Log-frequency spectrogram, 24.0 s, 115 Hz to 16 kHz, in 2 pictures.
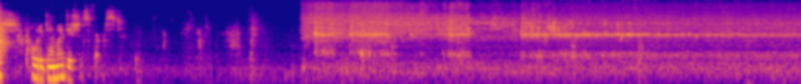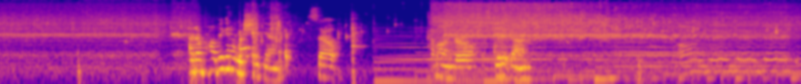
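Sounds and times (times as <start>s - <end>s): faucet water running into sink: 4.5s - 16.8s, 18.5s - 24.0s.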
